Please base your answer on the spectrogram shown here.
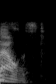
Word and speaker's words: Palast: Palast. Yeah. Yes. Like it's Palast, but it sounds like an EST.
